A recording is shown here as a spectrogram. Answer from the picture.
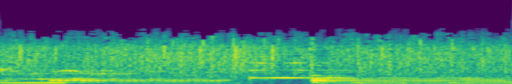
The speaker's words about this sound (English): Would you do something for me before you're seated? Would you clap your hands unto the Lord and magnify Him? Would you do that? Rejoice in Jesus.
